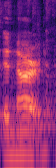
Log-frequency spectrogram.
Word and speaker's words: Ennard: My favorite FNAF character is Ennard, or Innard as people call him. I like saying Ennard. That's just the way I learned how to say it.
